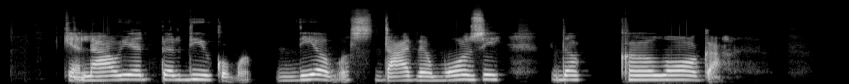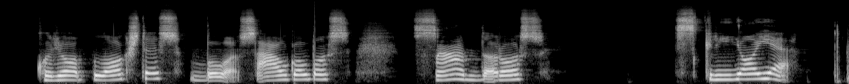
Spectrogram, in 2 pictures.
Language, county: Lithuanian, Tauragė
